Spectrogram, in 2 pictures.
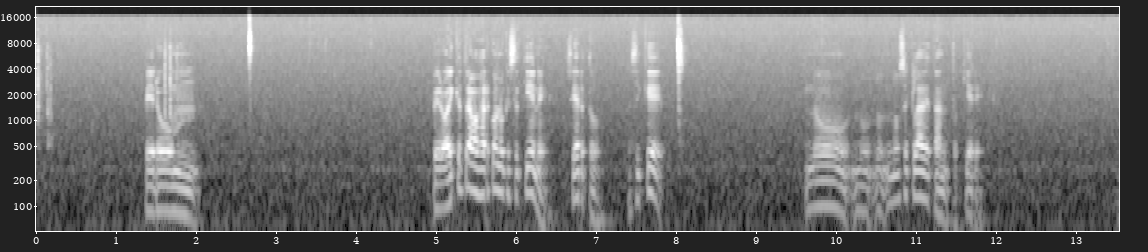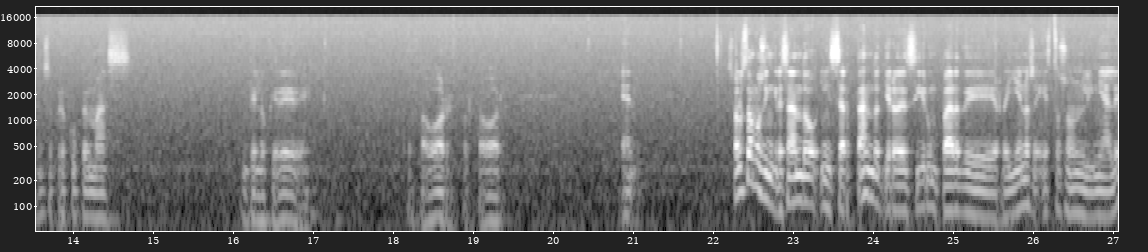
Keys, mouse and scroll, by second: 0.3 alt+Tab, 2.0 alt+Tab, 3.3 click, 4.1 click, 5.7 click, 7.4 click, 9.7 click, 11.7 click, 13.3-17.4 drag, 18.6 click, 19.7 click, 20.9 click, 23.2-25.7 drag, 26.9-27.0 drag.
